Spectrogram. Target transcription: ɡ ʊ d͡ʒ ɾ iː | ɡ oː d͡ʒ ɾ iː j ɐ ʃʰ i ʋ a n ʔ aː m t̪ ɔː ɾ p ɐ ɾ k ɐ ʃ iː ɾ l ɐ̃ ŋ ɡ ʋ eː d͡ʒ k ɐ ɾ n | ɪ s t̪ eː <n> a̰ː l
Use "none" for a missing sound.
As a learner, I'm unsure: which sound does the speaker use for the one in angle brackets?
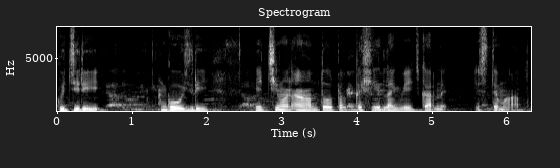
m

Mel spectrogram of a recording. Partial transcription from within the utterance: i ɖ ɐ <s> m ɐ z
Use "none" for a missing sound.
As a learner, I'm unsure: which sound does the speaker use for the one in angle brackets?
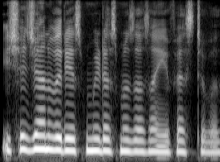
s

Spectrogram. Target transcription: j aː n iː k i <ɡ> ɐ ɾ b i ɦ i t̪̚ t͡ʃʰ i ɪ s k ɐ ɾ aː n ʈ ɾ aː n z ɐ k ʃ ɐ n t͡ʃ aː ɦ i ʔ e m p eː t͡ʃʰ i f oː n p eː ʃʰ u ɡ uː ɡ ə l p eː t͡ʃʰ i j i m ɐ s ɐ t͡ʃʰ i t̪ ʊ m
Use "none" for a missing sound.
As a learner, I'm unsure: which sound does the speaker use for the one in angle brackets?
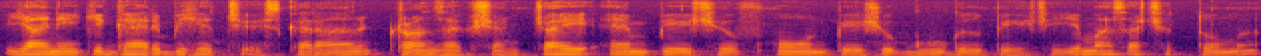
ɡ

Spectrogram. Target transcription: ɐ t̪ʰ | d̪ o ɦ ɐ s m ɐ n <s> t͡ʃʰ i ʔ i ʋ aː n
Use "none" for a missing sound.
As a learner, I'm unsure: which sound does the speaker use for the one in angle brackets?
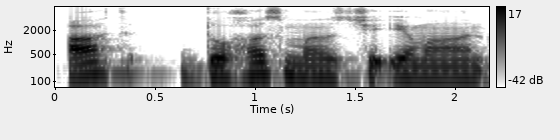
z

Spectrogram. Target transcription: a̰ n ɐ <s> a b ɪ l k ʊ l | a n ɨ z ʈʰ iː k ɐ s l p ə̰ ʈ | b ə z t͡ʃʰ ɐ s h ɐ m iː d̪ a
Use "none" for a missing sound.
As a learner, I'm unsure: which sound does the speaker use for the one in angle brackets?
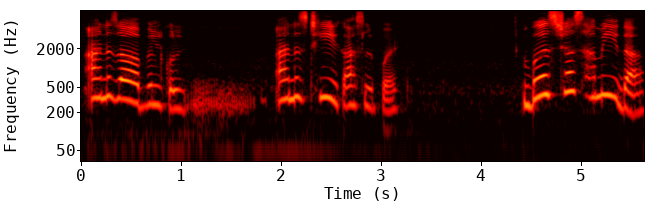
z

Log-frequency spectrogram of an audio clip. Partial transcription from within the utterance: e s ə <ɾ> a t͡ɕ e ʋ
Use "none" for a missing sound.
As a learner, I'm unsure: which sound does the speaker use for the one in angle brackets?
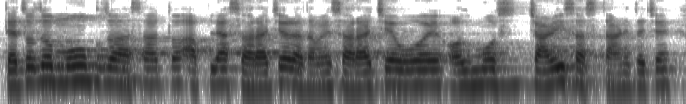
ɾ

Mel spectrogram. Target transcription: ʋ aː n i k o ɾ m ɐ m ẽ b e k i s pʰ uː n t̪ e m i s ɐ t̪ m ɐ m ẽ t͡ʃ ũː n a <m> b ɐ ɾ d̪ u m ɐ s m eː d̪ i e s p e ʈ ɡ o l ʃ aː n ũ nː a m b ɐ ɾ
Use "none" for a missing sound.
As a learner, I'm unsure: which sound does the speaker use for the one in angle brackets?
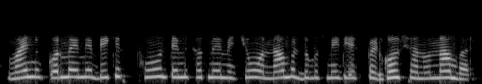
m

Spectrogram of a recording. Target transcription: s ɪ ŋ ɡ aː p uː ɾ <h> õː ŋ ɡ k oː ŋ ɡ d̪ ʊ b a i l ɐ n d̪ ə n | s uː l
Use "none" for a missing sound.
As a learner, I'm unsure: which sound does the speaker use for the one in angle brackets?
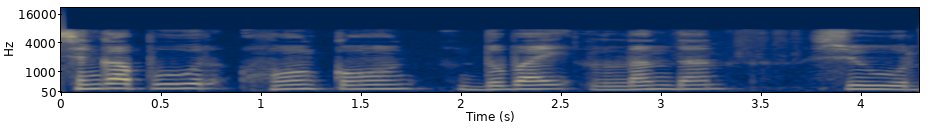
h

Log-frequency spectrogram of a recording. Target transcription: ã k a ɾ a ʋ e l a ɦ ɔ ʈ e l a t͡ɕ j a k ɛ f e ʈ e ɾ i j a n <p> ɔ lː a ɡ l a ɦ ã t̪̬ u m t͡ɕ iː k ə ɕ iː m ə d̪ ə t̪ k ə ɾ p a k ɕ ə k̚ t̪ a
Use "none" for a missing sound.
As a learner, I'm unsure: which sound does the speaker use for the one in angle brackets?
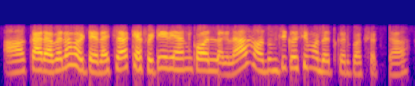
k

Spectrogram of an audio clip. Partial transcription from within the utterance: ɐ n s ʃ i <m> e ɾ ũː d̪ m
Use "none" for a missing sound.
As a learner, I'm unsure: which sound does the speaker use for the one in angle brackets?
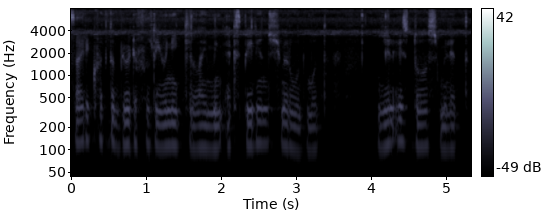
m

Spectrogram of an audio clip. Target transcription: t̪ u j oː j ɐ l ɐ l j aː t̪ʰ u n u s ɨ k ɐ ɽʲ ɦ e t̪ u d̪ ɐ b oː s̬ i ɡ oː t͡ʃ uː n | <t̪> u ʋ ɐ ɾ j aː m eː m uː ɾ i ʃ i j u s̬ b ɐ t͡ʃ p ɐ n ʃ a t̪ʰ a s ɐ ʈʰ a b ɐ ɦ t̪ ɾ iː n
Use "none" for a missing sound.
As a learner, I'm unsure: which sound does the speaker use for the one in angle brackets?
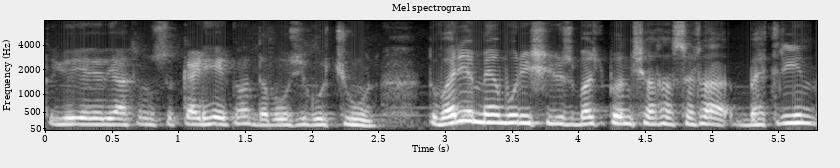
t̪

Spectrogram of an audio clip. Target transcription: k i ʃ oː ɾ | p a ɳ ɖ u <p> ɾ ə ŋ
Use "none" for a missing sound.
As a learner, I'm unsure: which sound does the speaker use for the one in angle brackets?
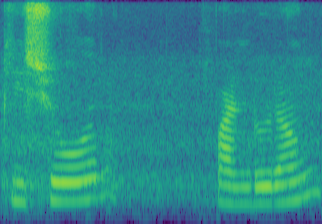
none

